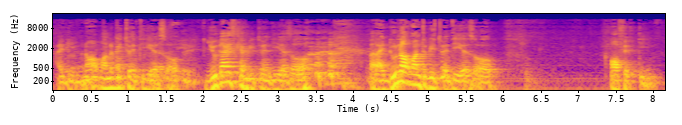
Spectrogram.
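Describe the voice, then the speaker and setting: A man's voice: fairly low pitch, animated, moderate pace, echoey room, a crowd in the background. A man, preaching a sermon as pastor in a conversational way and putting questions to the congregation. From Malaysia. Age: 50s. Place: church.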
